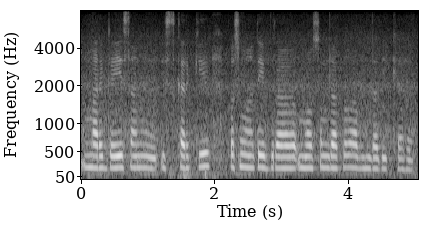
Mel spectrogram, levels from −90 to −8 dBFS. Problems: none marked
